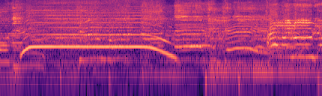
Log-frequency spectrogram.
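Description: Live worship band music: a singer holds one long note that slides down after about two seconds, over steady keyboard and electric guitar accompaniment, with more singing coming in near the end.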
